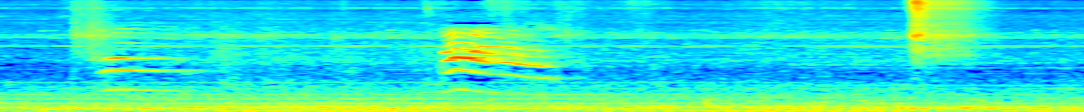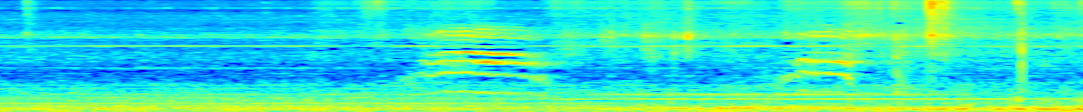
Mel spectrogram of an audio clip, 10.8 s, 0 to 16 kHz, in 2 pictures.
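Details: A 1-year-old male domestic shorthair tabby, a stray in Rawang, Selangor, that meows loudly for attention and food, gives several short, rising-then-falling meows spaced a few seconds apart.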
